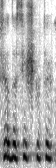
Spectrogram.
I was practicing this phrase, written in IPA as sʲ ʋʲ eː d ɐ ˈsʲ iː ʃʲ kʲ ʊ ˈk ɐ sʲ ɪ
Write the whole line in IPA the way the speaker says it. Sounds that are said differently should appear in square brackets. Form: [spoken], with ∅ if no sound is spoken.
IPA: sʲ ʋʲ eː d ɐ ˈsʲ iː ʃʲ kʲ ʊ [ˈt] ɐ [∅] ɪ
